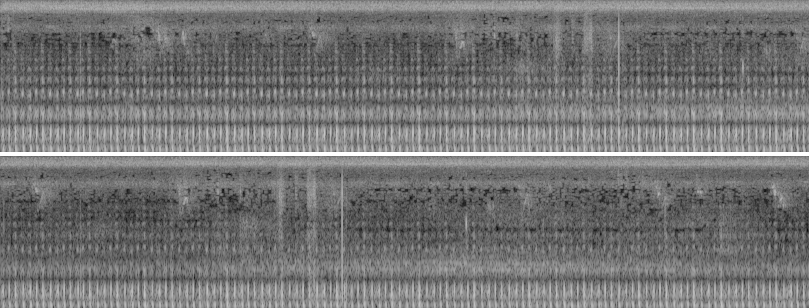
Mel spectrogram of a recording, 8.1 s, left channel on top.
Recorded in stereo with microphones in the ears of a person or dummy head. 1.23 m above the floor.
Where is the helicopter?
45° left (ahead or behind).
